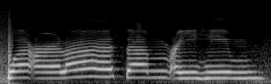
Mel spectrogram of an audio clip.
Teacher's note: Huruf mimnya pun tidak dibaca mendengung, tidak dibaca memantul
